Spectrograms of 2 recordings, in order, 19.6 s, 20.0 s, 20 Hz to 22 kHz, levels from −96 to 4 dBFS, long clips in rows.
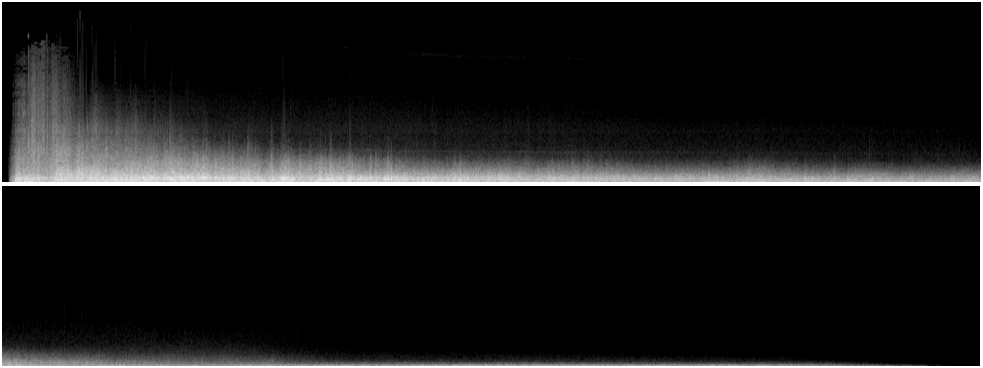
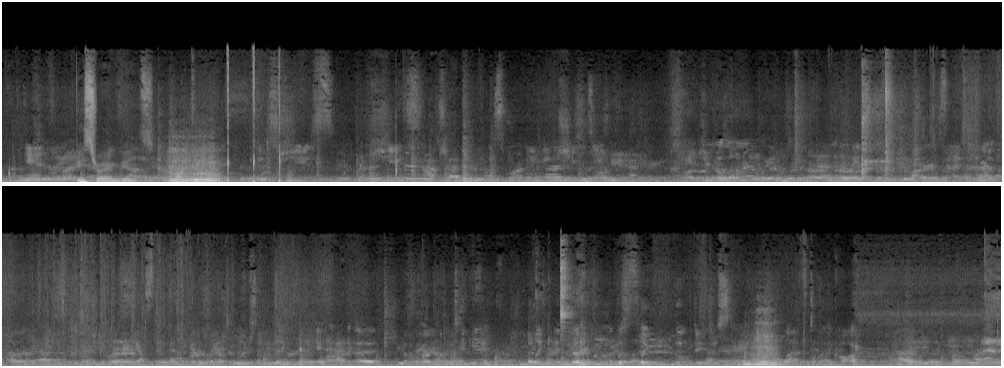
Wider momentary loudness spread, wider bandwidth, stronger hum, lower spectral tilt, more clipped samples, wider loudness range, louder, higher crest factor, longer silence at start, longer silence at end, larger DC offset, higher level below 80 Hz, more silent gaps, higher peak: first, 26 LU vs 12 LU; second, 10.5 kHz vs 16.5 kHz; neither; first, -8.5 dB/octave vs -5 dB/octave; neither; first, 25 LU vs 9 LU; first, -14 LUFS vs -33 LUFS; second, 16 dB vs 28 dB; about the same, 0.1 s vs 0 s; first, 1.4 s vs 0 s; neither; first, -28 dBFS vs -40 dBFS; neither; first, 0 dBFS vs -6 dBFS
